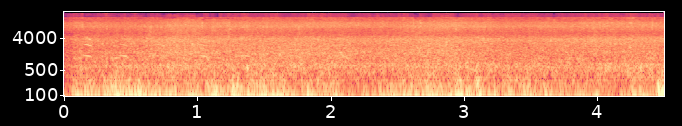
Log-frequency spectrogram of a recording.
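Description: Wind buffeting a microphone on a beach, a continuous rough low rumble with gusty swells and surf hiss behind it; no talking.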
